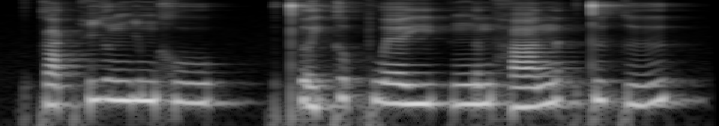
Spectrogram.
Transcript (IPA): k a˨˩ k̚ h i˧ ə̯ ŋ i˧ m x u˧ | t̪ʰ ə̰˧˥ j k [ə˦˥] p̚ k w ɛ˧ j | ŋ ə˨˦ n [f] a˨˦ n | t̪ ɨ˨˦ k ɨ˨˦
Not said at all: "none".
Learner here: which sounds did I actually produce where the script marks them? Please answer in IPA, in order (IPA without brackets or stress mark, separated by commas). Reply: ə˦˥, h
